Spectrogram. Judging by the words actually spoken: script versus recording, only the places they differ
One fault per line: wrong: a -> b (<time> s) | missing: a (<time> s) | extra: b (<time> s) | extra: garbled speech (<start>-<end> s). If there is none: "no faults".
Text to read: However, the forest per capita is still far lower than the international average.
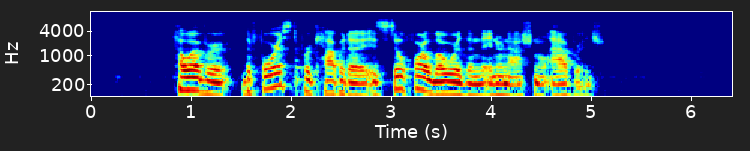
no faults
